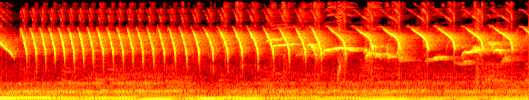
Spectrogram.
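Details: Canary song used as a tutor recording for training young canaries: rapid series of sweeping notes repeated several per second, shifting into looser descending whistles and slurred trills, with faint low hum beneath.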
